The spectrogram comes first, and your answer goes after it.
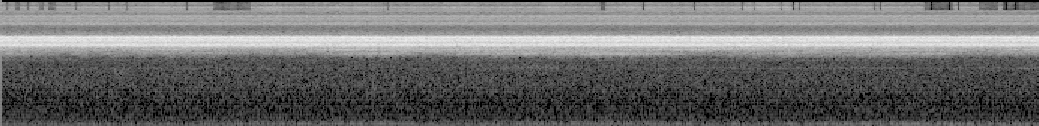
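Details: Crickets chirping at night: a dense, unbroken high-pitched shrill trill holding at an even level throughout, with no other clear sounds.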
